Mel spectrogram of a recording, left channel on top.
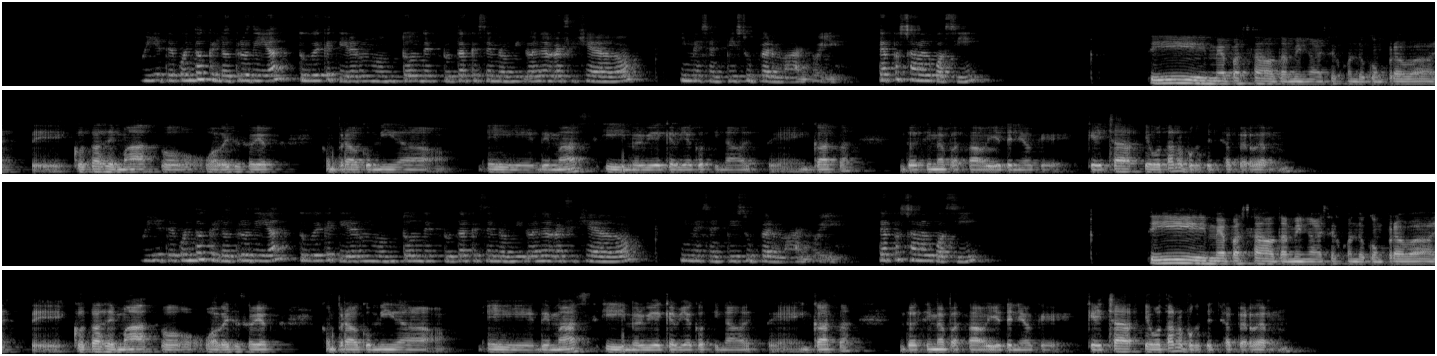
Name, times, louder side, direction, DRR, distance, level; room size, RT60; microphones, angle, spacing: voice 1, 1.4-6.3 6.8-8.4 8.8-9.7, left 1 dB, 60° left, 4 dB, 6.7 m, -33 dB
voice 2, 11.5-17.0 17.3-18.8 19.2-27.2, right 2 dB, 90° right, 9 dB, 1.6 m, -28 dB
24.0 x 11.5 x 3.6 m, 0.41 s
head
